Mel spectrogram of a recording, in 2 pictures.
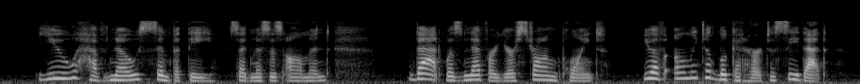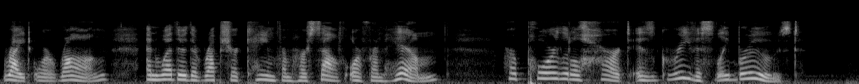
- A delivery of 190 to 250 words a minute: No, average, 150 wpm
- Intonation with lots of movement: No, average, 5.0 semitones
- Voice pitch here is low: No, high, 200 Hz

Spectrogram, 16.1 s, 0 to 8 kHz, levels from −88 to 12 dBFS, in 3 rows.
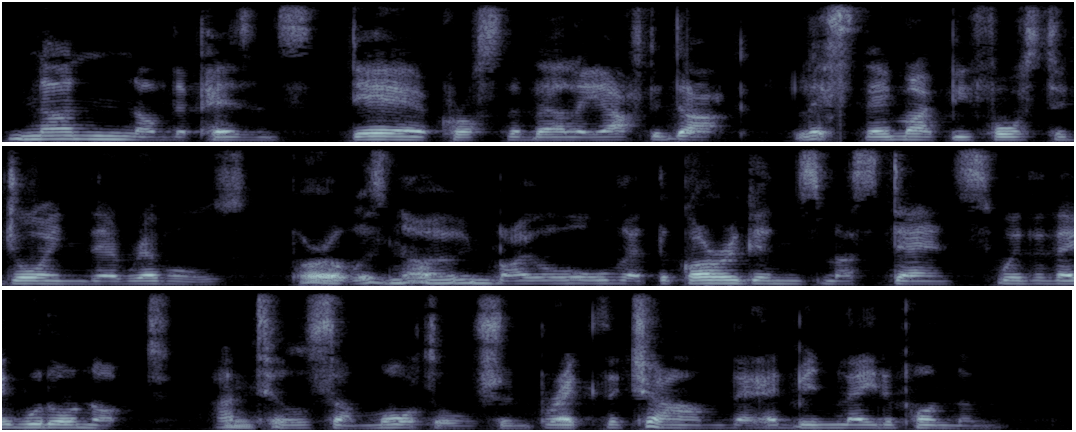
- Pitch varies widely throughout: No, average, 2.8 semitones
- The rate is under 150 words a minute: No, average, 180 wpm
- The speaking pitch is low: No, medium, 165 Hz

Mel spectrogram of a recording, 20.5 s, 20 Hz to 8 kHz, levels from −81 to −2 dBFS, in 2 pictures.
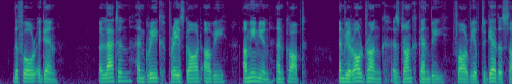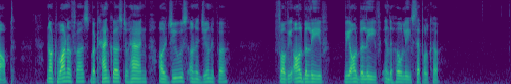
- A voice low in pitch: Yes, low, 120 Hz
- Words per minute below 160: Yes, average, 145 wpm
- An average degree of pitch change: No, narrow, 2.2 semitones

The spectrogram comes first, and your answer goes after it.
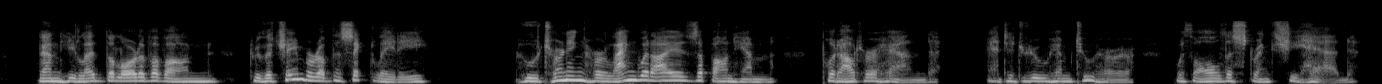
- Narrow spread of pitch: No, average, 4.4 semitones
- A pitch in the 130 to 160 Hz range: Yes, medium, 140 Hz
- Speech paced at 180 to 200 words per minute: No, average, 155 wpm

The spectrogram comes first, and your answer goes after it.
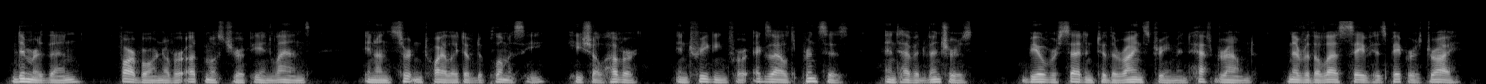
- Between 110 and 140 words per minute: No, average, 150 wpm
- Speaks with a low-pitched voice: Yes, low, 105 Hz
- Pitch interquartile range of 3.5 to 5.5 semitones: No, narrow, 2.5 semitones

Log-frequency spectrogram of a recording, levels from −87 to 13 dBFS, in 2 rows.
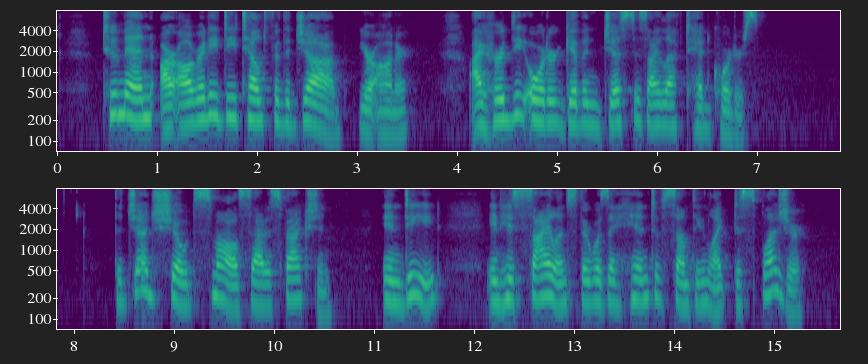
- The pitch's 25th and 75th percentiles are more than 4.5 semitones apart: No, average, 3.3 semitones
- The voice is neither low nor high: Yes, medium, 180 Hz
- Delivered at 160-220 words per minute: No, average, 140 wpm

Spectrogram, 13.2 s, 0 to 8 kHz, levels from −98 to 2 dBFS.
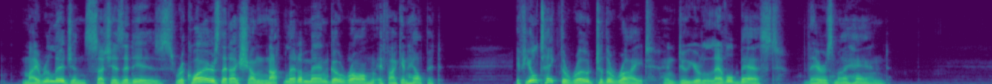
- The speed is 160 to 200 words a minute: Yes, average, 170 wpm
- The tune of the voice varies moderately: No, wide, 6.4 semitones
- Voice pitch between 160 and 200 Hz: No, low, 125 Hz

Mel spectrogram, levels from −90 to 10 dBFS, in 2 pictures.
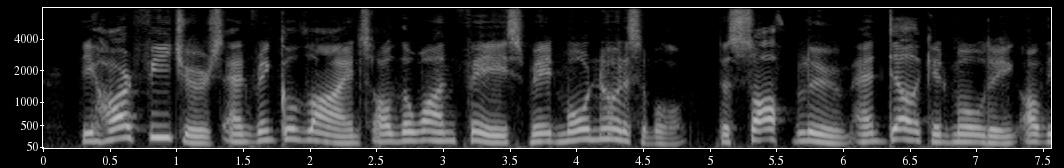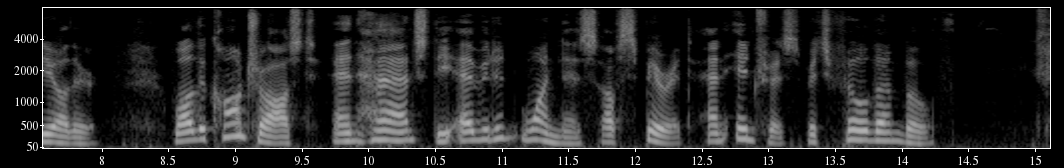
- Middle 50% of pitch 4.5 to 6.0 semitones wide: Yes, average, 5.1 semitones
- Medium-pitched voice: Yes, medium, 170 Hz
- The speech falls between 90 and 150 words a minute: Yes, average, 145 wpm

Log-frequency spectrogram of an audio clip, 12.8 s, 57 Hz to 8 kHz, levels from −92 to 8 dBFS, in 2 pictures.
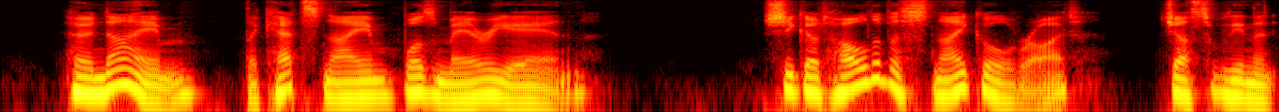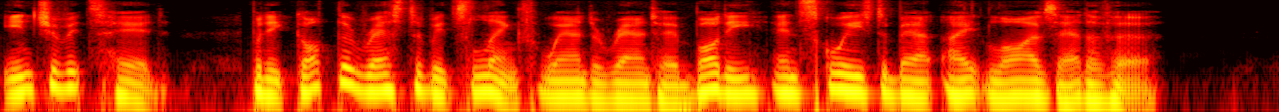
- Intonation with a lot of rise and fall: No, average, 4.5 semitones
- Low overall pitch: Yes, low, 125 Hz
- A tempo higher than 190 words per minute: Yes, average, 200 wpm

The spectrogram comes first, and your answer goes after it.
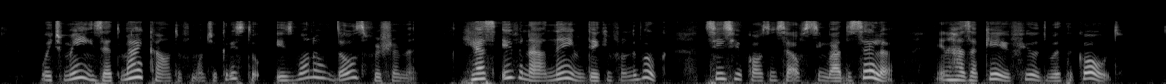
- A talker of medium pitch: No, high, 205 Hz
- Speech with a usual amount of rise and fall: No, wide, 7.3 semitones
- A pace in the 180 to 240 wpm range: Yes, average, 185 wpm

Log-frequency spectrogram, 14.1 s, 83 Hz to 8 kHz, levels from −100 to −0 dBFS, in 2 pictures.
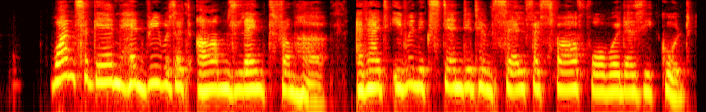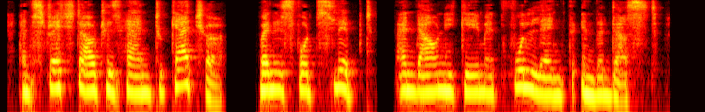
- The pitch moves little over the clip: No, average, 3.2 semitones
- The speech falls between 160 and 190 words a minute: Yes, average, 180 wpm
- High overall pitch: Yes, high, 205 Hz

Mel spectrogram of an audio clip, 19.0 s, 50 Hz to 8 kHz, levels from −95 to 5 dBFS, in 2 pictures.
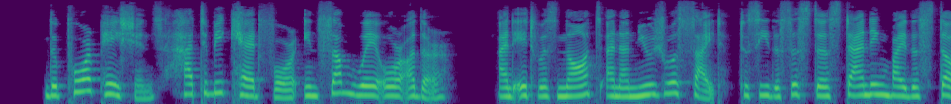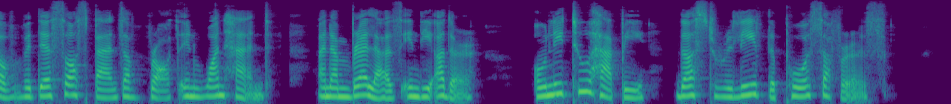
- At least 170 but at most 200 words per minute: No, average, 160 wpm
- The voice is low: No, high, 215 Hz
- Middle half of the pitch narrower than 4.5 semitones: Yes, average, 2.7 semitones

